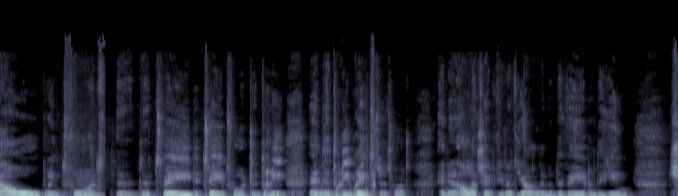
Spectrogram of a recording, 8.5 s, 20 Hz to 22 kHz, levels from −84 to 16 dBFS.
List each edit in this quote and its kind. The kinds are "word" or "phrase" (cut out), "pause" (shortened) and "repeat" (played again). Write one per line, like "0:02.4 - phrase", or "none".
0:01.3 - word
0:02.8 - word
0:04.7 - phrase
0:06.0 - word
0:06.5 - word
